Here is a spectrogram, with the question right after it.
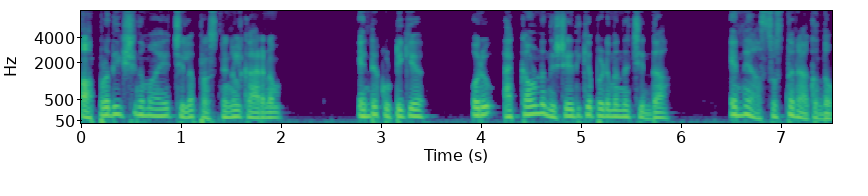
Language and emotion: Malayalam, fearful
